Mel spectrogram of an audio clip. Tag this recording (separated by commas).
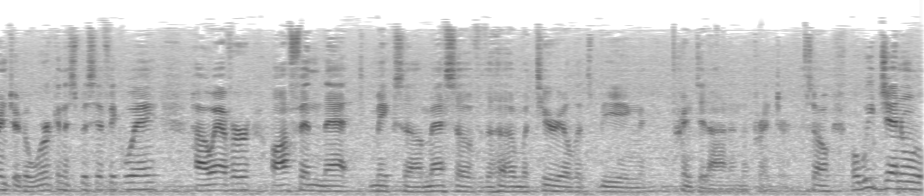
Speech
